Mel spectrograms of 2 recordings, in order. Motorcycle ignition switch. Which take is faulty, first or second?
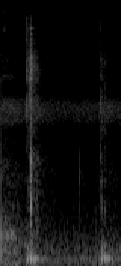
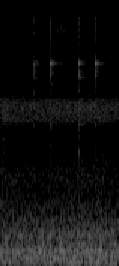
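first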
